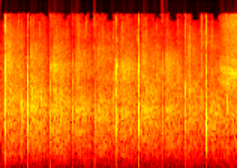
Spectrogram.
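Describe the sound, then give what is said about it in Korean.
An audience applauds to give praise to God during a church service: a steady wash of many hands clapping, with sharp, evenly spaced claps standing out about three times a second throughout. No one speaks. “우리 하나님한테 우리 한번 박수 한번 돌려드리죠.”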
